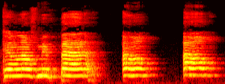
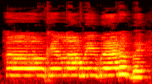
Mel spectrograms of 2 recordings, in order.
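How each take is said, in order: First: High, firm sung phrase with hard onset on "oh"; crisp onsets on "oh", sung high; sung, semiglottal attack. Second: Airy, mellow singing from "oh" on; sung, too mellow, breathy. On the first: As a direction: start each sung "oh" with a slight glottal catch. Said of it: "a little semiglottal attack". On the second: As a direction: ease into "oh" on breath as you sing. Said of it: "That's too mellow, too breathy". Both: Shown as a demonstration.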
